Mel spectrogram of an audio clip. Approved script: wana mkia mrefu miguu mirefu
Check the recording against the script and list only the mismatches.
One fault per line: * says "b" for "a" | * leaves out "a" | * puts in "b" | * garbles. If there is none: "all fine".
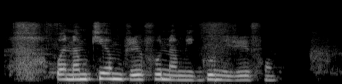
* puts in "na"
